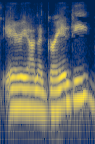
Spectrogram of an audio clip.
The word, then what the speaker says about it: Ariana Grande: Which apparently we've been saying her name wrong, is Ariana Grande, but what's done is done.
